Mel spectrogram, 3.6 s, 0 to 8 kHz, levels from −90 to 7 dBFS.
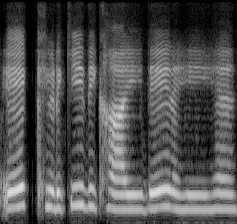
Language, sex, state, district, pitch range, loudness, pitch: Hindi, female, Madhya Pradesh, Umaria, 200-240 Hz, -14 LUFS, 210 Hz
